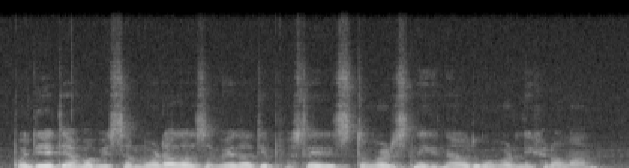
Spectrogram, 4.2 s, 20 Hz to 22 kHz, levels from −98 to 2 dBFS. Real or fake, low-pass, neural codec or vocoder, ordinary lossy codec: real; 19.8 kHz; none; none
